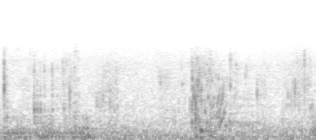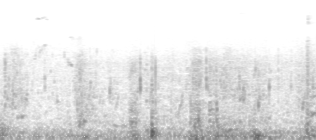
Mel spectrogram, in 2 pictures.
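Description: Irregular clicks and knocks from fishing gear and the kayak as a rainbow trout is reeled in and netted from the kayak, over a low steady rumble.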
